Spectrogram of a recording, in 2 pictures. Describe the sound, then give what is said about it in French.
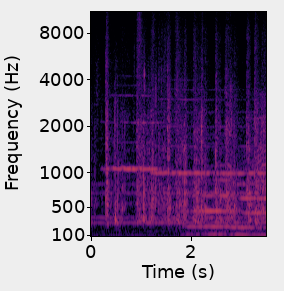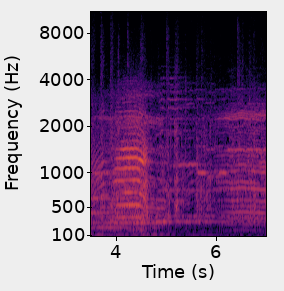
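Cows mooing: a few drawn-out, faint lowing calls overlap one another, with the loudest moo near the middle before the calls taper off. “Qu'est-ce qu'elles ont à meugler comme ça?”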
